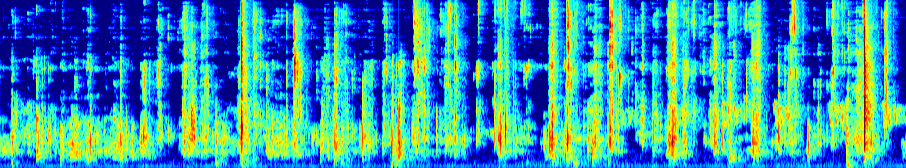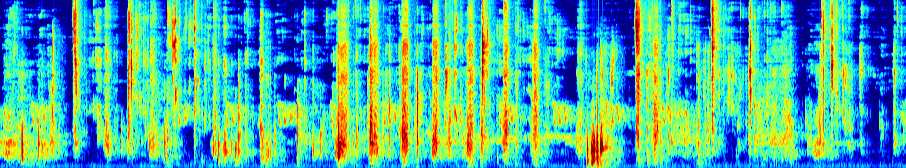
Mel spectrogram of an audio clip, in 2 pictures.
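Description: Close-miked eating: a person biting and chewing chicken kosha and toasted brown bread, with many sharp crunches and wet mouth sounds throughout.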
